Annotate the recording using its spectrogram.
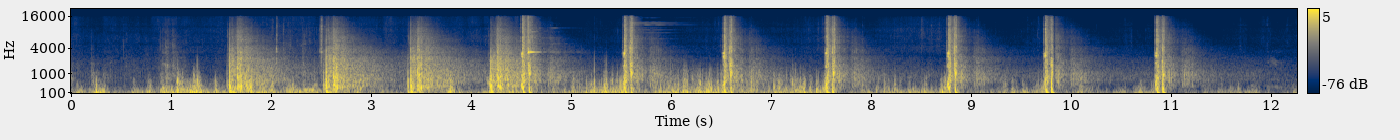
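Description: Handgun fired about eleven times in slow, deliberate aimed fire at long range, roughly one shot a second, each crack trailing off in a short echo.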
